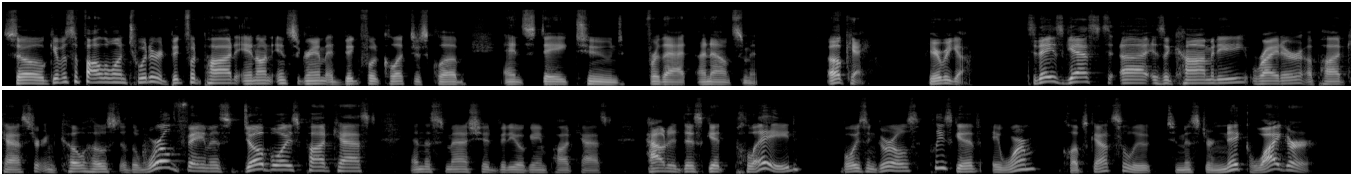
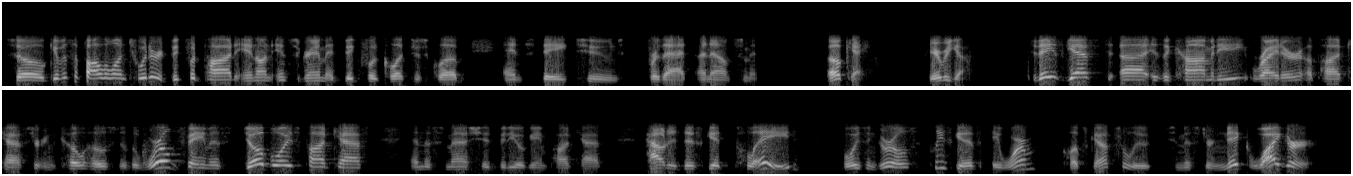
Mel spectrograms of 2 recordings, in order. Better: first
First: none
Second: phone-call audio; poor line

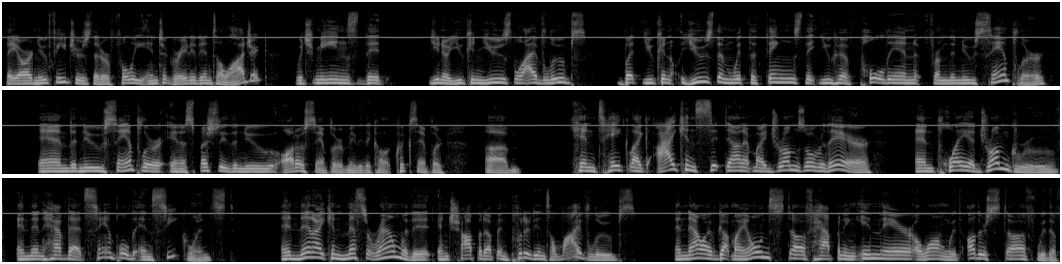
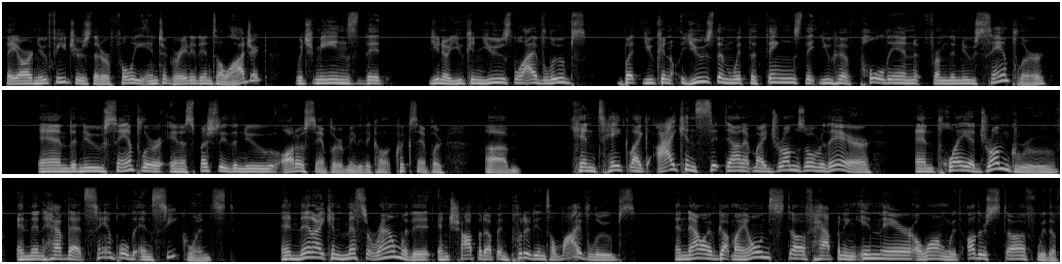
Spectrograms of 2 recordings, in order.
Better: second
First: high-pitched whine; loud; throughout; 4 kHz, 8 dB below the speech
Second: high-pitched whine; faint; throughout; 4 kHz, 25 dB below the speech

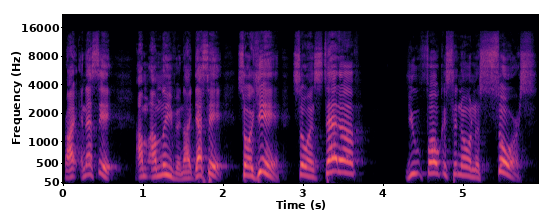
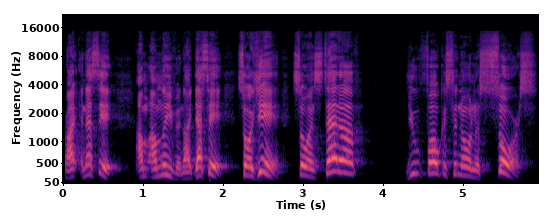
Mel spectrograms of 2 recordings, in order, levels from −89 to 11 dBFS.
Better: first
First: none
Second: thin; somewhat; fading below 350 Hz

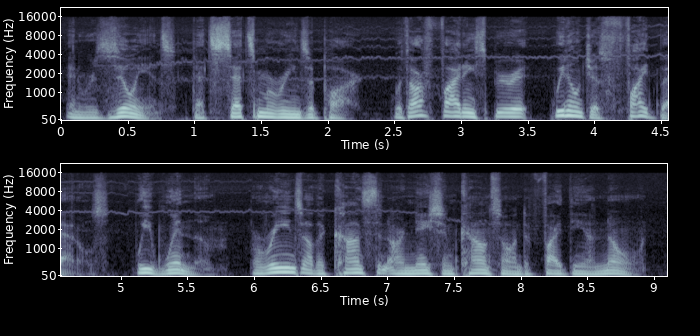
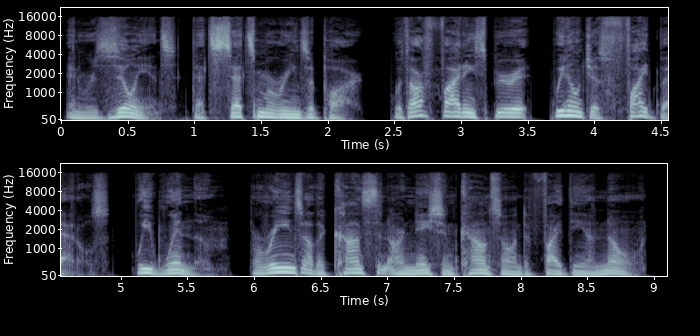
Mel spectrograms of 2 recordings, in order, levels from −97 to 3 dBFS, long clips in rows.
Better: second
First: hiss; faint; throughout; 30 dB below the speech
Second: none

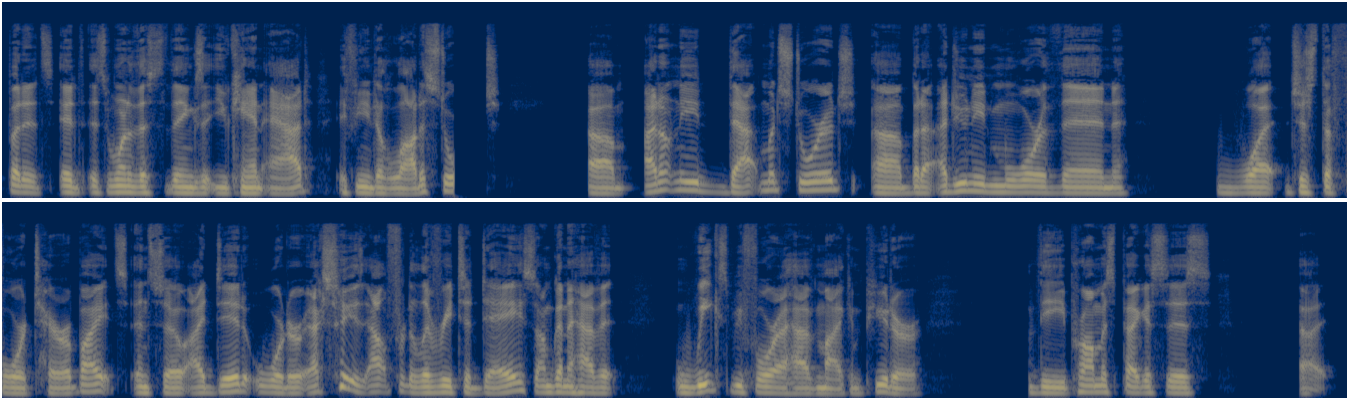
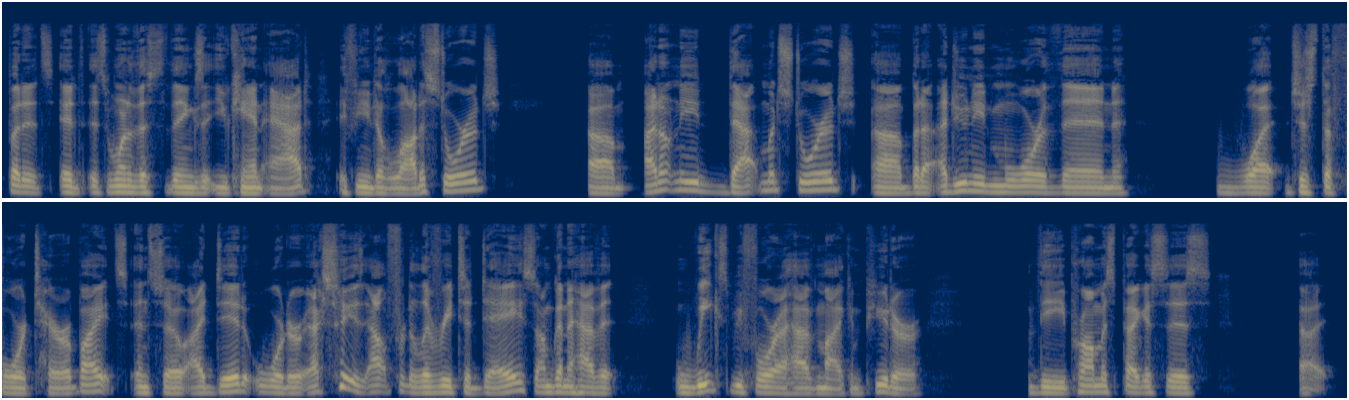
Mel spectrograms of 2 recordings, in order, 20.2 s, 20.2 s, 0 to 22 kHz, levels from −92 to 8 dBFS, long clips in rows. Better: second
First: audio cutting out; at 3.5 s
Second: none

